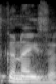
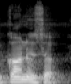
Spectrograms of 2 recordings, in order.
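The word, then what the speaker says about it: connoisseur: Next one इज कनाइजर, कनाइजर, कनाइजर। ठीक है, कनाउजर, कॉनोजर भी बोलते हैं, कनाइजर भी बोलते हैं। जो से मैंने लिखा था कॉनोजर, आप इसको ऐसे प्रोनाउंस करना, कॉनोजर।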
